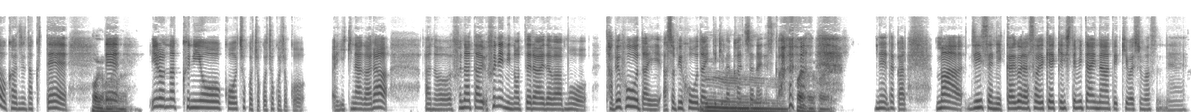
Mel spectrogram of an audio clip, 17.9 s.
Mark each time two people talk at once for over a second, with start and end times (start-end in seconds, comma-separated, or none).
10.5-11.7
